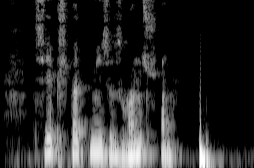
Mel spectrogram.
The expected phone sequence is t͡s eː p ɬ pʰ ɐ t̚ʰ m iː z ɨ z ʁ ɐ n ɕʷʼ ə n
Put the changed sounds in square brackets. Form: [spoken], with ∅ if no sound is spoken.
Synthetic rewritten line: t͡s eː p ɬ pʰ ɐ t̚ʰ m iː z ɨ z ʁ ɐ n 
